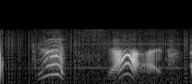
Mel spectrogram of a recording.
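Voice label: good shot, female; stars; taunts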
